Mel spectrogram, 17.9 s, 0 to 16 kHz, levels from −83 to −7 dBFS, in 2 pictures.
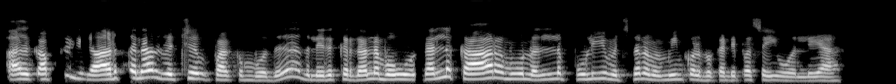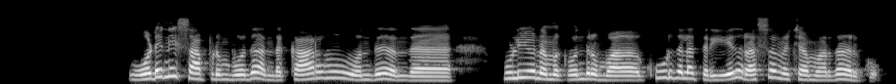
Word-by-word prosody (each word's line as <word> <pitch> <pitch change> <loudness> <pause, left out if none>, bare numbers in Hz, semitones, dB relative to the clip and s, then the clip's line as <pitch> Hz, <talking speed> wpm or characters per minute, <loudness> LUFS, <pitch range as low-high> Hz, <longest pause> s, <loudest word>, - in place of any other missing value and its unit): அதுக்கப்பறம் 225 - +1
நீங்க 220 -4 -4
அடுத்த 280 +5 +2
நாள் 295 0 +5
வச்சு 225 +4 0 0.3
பார்க்கும்போது 185 -2 -3 0.2
அதில 195 -8 -4
இருக்கிறதுன்னா, 200 -1 0
நம்ம 215 -3 +2
ஊ - - +5 0.3
நல்ல 275 +9 +1 0.2
காரமும், 230 -1 +5
நல்ல 220 +5 -4 0.2
புளியும் 235 +2 -3
வச்சு 200 +1 -9
தான் 235 0 0
நம்ம 195 -3 -2
மீன் 210 +1 -4
கொழம்பு 185 -3 -3
கண்டிப்பா 180 +2 -4
செய்வோம் 180 -3 -5
இல்லையா? 160 +1 -4 2.1
உடனே 315 +8 +3
சாப்பிடும்போது, 215 -3 0
அந்த 190 -2 -5 0.2
காரமும் 265 +5 0
வந்து 205 +3 -1 0.2
அந்த 185 -1 -4 0.9
புளியும் 285 +1 +1
நமக்கு 210 -2 -1
வந்து, 225 +3 0
ரொம்ப 190 -1 -1 0.4
கூடுதலா 280 -3 -1
தெரியும். 205 +9 +1
ரசம் 235 +6 -1
வச்சா 215 -2 -1
மாரி 180 0 -4
தான் 220 -2 +3
இருக்கும். 445 - -11
215 Hz, 130 wpm, -19 LUFS, 195-250 Hz, 2.1 s, நாள்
